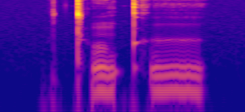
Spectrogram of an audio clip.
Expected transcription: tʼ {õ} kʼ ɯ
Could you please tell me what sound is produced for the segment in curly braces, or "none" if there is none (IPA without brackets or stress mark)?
õ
